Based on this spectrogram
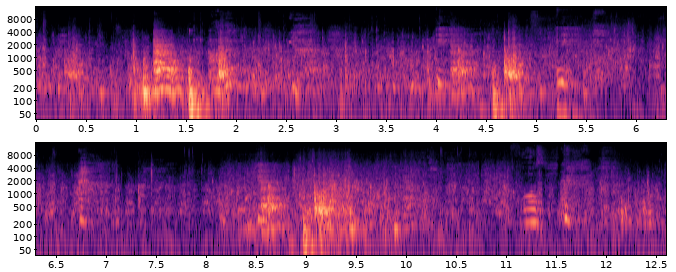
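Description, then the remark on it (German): Oars dip and splash in water as a rowing boat is steered between high rocks jutting from the water, with a few irregular strokes over a steady watery background and some faint breathing or voice sounds. “Soll jetzt nicht George die Ruder nehmen und das Boot hineinlotsen?”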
